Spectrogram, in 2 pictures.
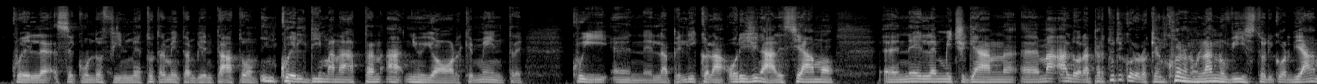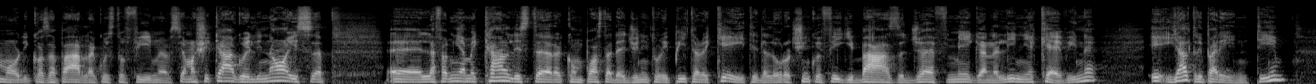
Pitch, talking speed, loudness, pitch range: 115 Hz, 155 wpm, -24 LUFS, 105-130 Hz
